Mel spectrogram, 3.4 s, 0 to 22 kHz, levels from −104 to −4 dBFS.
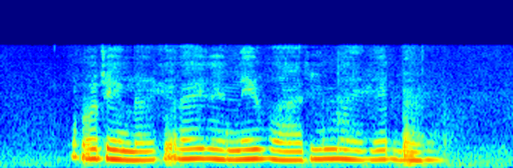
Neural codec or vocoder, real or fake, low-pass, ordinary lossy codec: codec, 44.1 kHz, 3.4 kbps, Pupu-Codec; fake; 7.2 kHz; none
